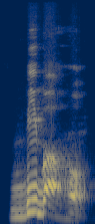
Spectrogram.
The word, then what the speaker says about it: বিবাহ: বিশেষ্য পদের শেষে হ ধ্বনি থাকলে হ এর অকারটি ও রূপে উচ্চারণ হয়। আমরা একটি উদাহরণ দিয়ে দেখছি। বিবাহ। বিবাহ একটি বিশেষ্য পদ এবং এর শেষে হ রয়েছে। হ এর সাথে অকার রয়েছে। এই অকারটি নিয়ম অনুযায়ী ও রূপে উচ্চারণ হবে।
